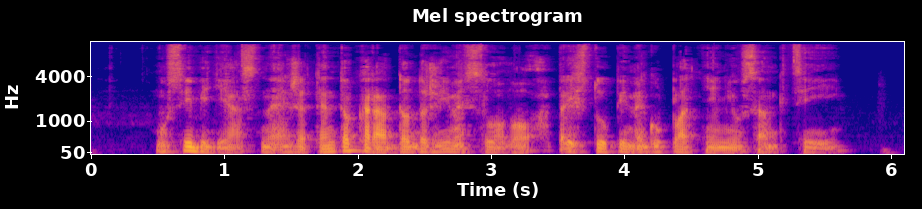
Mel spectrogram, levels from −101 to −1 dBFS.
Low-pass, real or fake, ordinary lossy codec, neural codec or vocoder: 10.8 kHz; fake; AAC, 48 kbps; vocoder, 44.1 kHz, 128 mel bands, Pupu-Vocoder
